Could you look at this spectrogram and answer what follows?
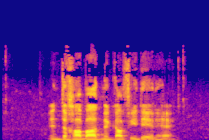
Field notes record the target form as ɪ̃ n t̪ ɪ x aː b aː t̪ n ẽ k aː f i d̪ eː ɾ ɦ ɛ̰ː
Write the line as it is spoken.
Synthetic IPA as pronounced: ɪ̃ n t̪ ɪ x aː b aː t̪ m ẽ k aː f i d̪ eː ɾ ɦ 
